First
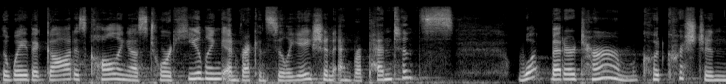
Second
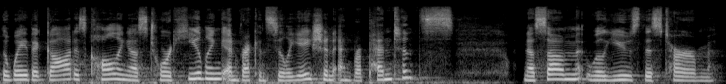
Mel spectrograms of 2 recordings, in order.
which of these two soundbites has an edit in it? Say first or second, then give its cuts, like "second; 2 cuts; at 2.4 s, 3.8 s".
second; 1 cut; at 5.1 s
